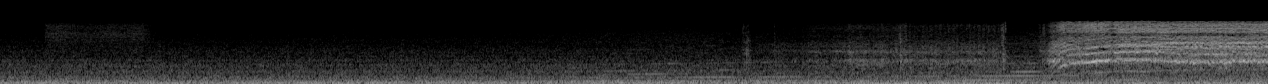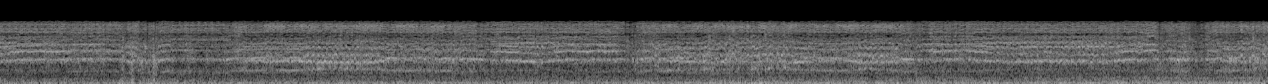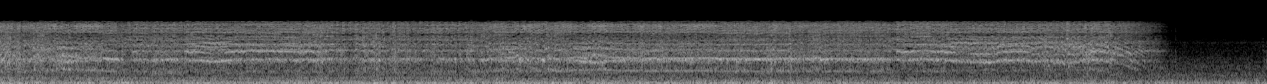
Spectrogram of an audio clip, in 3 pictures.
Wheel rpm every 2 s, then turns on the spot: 0, 0, 0, 0, 20, 110, 160, 160, 160, 160, 160, 160, 160, 160, 160, 160, 160, 160, 50.
8-10 36-38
